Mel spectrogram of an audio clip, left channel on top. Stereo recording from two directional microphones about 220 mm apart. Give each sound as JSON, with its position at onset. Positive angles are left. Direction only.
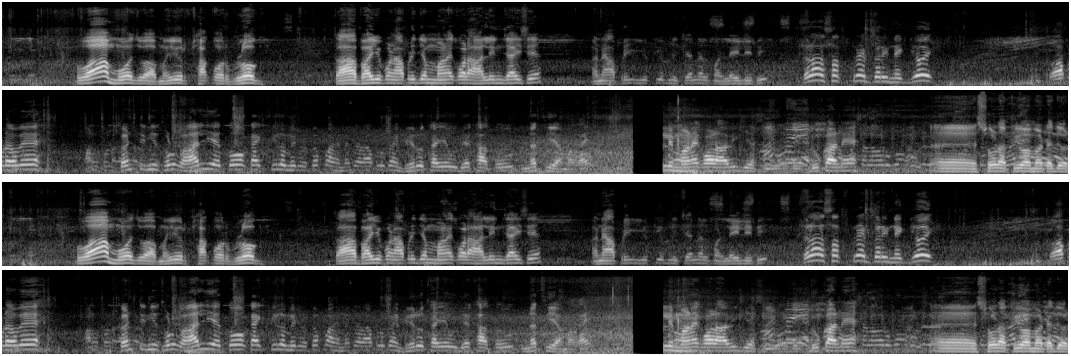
{"t": 0.8, "sound": "a man's voice", "side_deg": -5}
{"t": 5.9, "sound": "speech", "side_deg": -10}
{"t": 10.5, "sound": "speech", "side_deg": -5}
{"t": 18.3, "sound": "speech", "side_deg": 50}
{"t": 18.8, "sound": "speech", "side_deg": -10}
